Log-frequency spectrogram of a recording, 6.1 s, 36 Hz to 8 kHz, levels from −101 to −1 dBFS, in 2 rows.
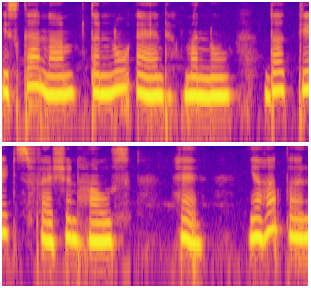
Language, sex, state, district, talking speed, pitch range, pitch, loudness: Hindi, female, Uttar Pradesh, Jyotiba Phule Nagar, 125 wpm, 220-250 Hz, 235 Hz, -12 LUFS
